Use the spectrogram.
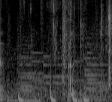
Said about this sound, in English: Let me take a sip of water real quick, 'cause my mouth is dry.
